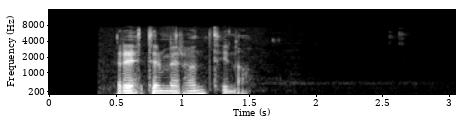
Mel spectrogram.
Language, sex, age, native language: Icelandic, male, 20-29, Icelandic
